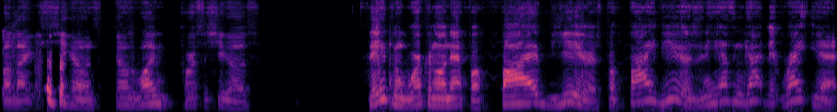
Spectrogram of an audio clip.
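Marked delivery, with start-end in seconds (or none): 3.7-8.4 loud would-be whisper that carries across the room. Retelling his wife's comment at an open mic: imitating wife's too-loud whisper. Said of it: "My wife doesn't whisper very well".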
